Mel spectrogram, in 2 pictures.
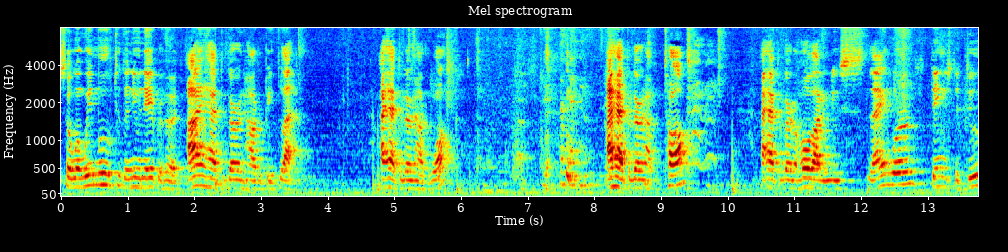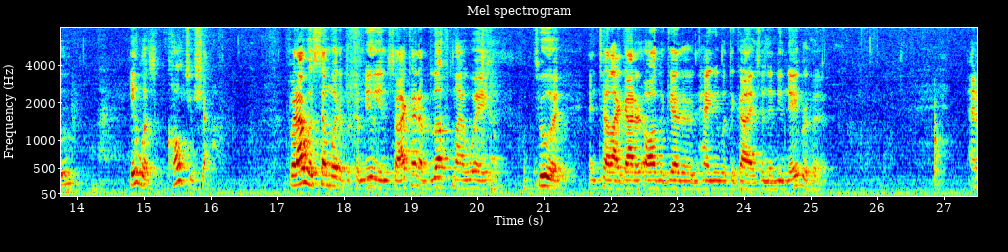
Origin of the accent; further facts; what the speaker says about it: California, United States; I grew up with my grandparents in California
